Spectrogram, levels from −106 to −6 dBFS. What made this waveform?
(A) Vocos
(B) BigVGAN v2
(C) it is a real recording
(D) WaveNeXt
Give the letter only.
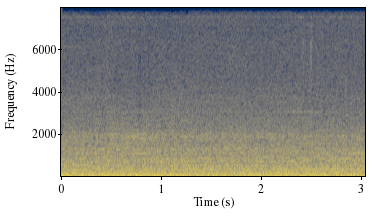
B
